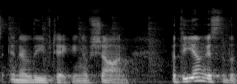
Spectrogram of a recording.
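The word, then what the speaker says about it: Cean: the beginning chapter one the name is c-e-a-n and i assume that's pronounced like shawn so that's what i'm gonna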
